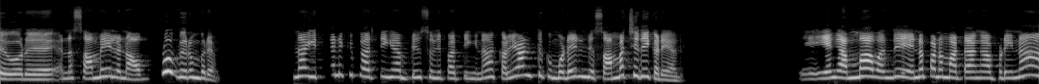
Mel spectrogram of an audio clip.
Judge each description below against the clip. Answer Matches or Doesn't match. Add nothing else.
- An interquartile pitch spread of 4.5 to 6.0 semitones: Doesn't match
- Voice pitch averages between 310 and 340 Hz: Matches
